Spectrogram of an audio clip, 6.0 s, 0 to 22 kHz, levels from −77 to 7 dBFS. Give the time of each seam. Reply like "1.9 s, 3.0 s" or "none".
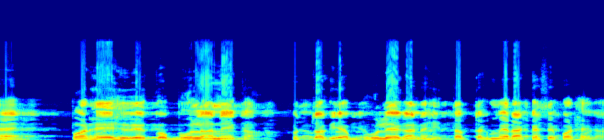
3.1 s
